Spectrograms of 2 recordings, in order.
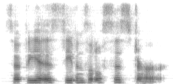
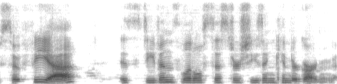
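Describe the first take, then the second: First: "sister" falls away to a full stop; voice drops at the end. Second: Teacher shows the run-on reading to the class, flowing on without a break; read without a stop. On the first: Teacher shows the class the falling end of a statement. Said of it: "you notice your voice goes down". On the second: Teacher reads sentence straight through as one. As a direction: run straight through after sister with no pause. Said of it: "is how you would read that". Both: Shown as a demonstration.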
